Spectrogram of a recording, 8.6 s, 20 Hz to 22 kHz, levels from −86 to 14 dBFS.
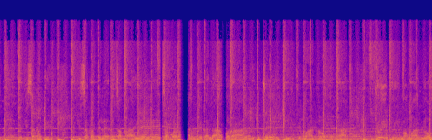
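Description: The audio has two bursts of packet loss and one longer gap. The first burst runs from 3.19 to 3.27 s, the second from 4.44 to 4.54 s. In each, the last sound is stretched into a fading buzz or hiss, for 48 ms and then 77 ms. The audio then resumes with about 40 ms and 80 ms missing. Between them, from 3.60 to 3.79 s, the sound is held and fades for about 154 ms, then drops to silence for 30 ms. Roughly 160 ms of audio is gone, likely a long network dropout.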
